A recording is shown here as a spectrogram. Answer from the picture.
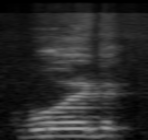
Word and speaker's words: would: different all right and the big pronunciation tip that I want to focus on with these three words is that the L that you see in those words is silent so the pronunciation is not schooled cooled or ruled okay that's a very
